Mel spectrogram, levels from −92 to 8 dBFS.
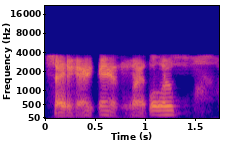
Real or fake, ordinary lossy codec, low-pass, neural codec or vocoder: fake; none; 3.6 kHz; codec, 16 kHz, 1 kbps, FreqCodec, larger model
